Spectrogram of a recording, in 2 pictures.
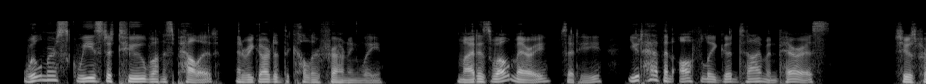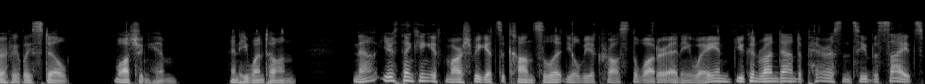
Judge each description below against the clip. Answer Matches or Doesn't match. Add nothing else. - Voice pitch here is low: Matches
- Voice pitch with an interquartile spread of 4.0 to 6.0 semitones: Matches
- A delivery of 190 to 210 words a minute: Matches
